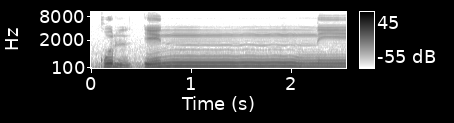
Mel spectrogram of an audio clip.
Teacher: Jadi nun bertasydid jadi digunnahkan, ditekan selama 2 harokat, wajibal gunnah.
